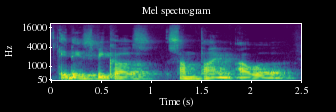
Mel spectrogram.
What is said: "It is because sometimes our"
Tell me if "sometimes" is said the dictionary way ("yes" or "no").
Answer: no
